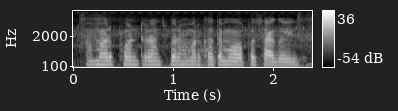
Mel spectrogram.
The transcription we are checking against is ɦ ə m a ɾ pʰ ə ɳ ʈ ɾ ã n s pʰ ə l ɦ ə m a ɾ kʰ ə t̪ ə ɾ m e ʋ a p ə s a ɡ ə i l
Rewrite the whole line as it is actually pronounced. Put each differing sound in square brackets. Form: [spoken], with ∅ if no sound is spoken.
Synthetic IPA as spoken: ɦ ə m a ɾ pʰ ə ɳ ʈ ɾ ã n s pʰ ə [ɾ] ɦ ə m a ɾ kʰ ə t̪ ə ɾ m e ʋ a p ə s a ɡ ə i l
